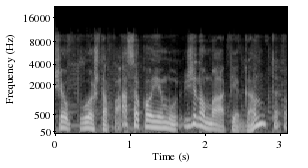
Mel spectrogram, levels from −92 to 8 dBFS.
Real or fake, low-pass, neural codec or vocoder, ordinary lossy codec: real; 9.9 kHz; none; Opus, 24 kbps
